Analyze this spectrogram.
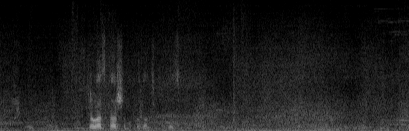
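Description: Magic spells crackle and whoosh during a fantasy battle.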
